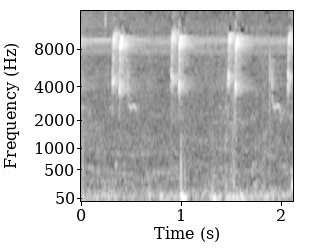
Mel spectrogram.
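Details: A squirrel chirps from a tree in a rural Indian village hamlet (dhani), sharp high chirps repeated about every half second over low rumbling background noise.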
